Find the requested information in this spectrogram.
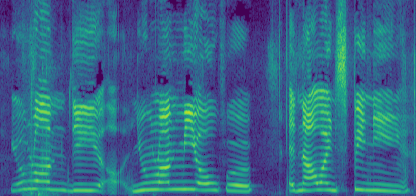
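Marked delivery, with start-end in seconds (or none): none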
